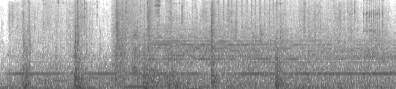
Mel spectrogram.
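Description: A man's footsteps crunch on gravel.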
